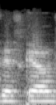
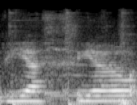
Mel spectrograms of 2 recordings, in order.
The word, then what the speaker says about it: VSCO: some people pronounce it visco some people pronounce it VSCO I pronounce it visco and this app is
